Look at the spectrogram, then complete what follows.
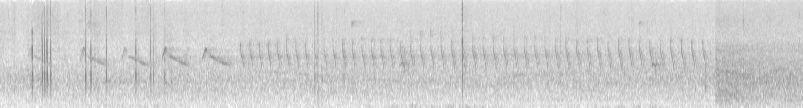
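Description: A few sharp taps near the start, then several short falling chirps, then a small bird's fast, even, dry trill that runs for several seconds. Wind noise rises suddenly near the end.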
